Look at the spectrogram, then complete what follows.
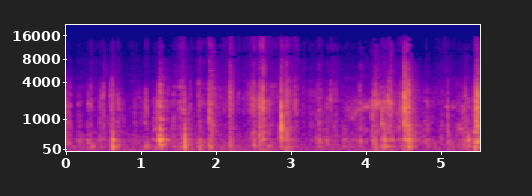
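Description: Cardboard shipping box being handled and its flaps pulled open: an irregular run of sharp crackles, scrapes and knocks of cardboard.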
